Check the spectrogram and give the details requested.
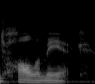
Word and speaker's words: Ptolemaic: ahead of their time Ptolemaic right and that's and that has a silent P guys yeah the Potala me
